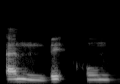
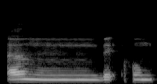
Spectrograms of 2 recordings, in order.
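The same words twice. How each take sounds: First: A clear n sound comes before the b. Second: A nasal m sound comes before the b. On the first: The speaker calls it wrong. "I can't say أنبئهم, that's hard" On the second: The speaker calls it right. "convert the noon into meme and then do غنة"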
